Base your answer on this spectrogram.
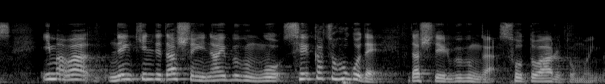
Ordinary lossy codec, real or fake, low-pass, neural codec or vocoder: none; fake; 7.2 kHz; vocoder, 44.1 kHz, 128 mel bands every 512 samples, BigVGAN v2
